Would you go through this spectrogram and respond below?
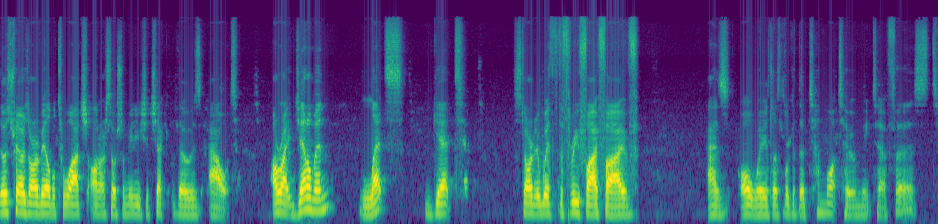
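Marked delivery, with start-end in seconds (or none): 10.6-14.1 faint, light British accent. Starting a film review segment, a host unintentionally slips into a British accent. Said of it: "Like I was British or something".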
